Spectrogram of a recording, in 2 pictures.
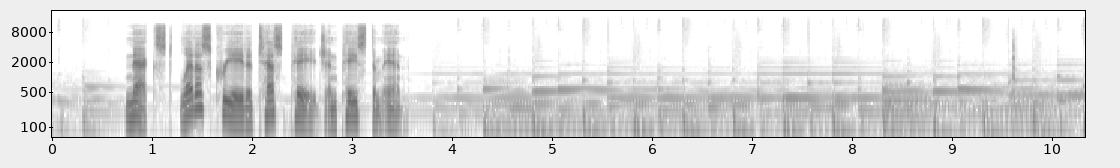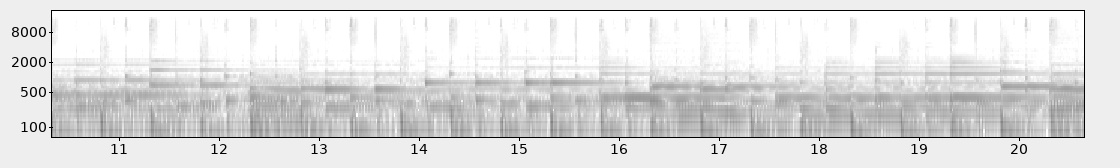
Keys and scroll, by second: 10.2-12.7 typing, 18.5 super+v.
